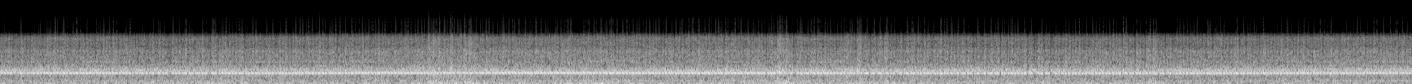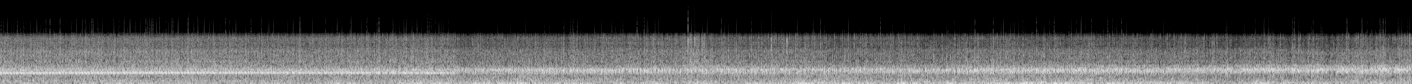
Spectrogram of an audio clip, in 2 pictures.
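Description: Motorcycle engine running at a steady cruising speed on the road, its note holding one pitch over a constant rushing noise. About two-thirds of the way through the note changes and settles a little higher.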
